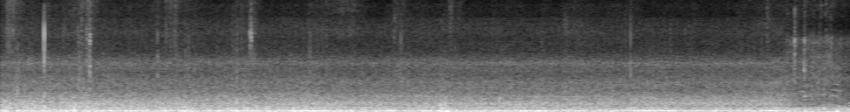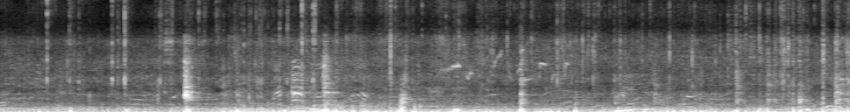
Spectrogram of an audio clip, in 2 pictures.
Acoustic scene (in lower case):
residential area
